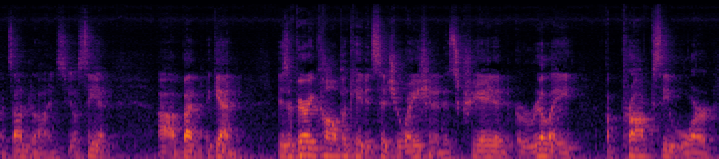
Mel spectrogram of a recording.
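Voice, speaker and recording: A man's voice: on the low side, fairly bright tone. Rambling male teacher, echoey room. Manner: rambling, conversational, many fillers and restarts. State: losing his voice. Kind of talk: recorded geography lecture.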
